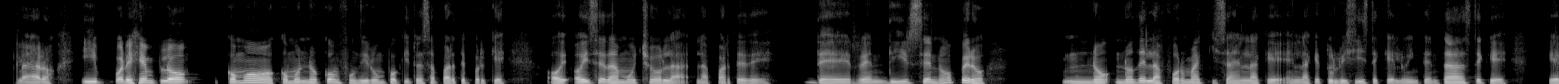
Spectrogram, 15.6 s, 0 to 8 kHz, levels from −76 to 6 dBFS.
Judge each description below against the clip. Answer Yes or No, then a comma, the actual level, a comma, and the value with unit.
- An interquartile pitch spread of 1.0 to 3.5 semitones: No, average, 4.0 semitones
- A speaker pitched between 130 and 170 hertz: Yes, low, 135 Hz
